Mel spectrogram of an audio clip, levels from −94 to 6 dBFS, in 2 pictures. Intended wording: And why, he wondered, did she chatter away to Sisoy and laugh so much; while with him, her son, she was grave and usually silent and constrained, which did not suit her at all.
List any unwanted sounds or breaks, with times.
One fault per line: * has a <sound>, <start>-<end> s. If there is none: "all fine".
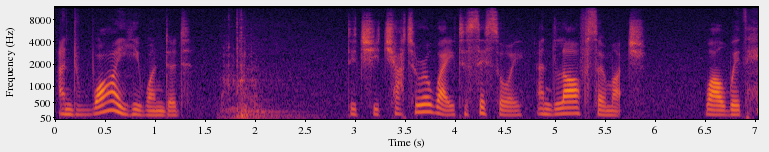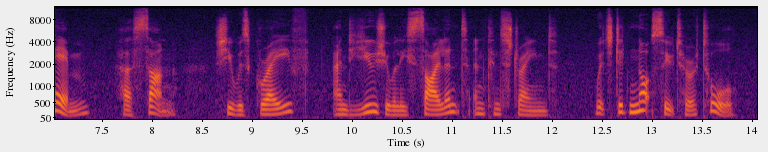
* has a thud, 1.6-2.7 s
